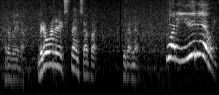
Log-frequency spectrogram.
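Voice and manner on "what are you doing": high, loud, slow sing-song call; dog-calling voice. Real, not acted. Calling his dog Taco in a high sing-song voice.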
